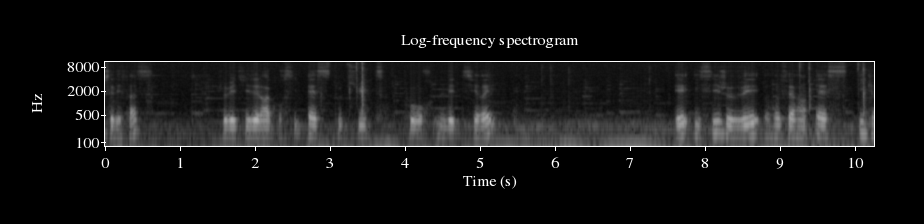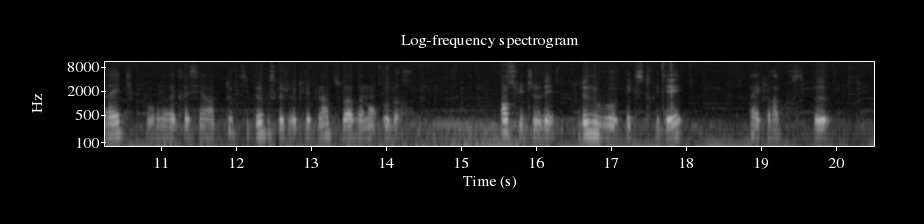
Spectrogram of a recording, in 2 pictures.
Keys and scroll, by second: 3.3 s, 9.2 s, 10.0 y, 17.6 e.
